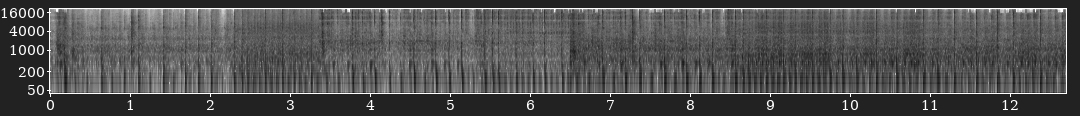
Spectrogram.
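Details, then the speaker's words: Snowflight snowblower with a Tecumseh Snow King engine after sitting all summer, fuel and oil drained last year, choke on and primed: chugs through rough pulses, then a steady, even, sharp-edged single-cylinder run; normal start and run. "Oh, yeah. Fuel's now dripping out of the carb from priming. And that sounds good."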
